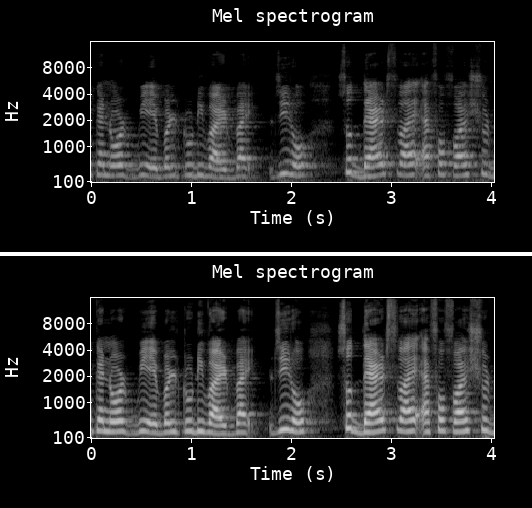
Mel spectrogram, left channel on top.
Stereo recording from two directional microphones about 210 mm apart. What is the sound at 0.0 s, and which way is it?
A woman's voice, 45° right (ahead or behind).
